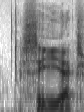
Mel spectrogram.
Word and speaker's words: CeX: anyway I went to cex which is like you know if you're not from the UK is like just it's actually pronounced sex isn't it if you're from Europe yeah but I'll never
